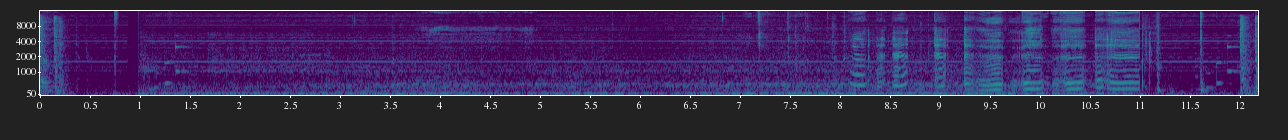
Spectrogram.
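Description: A microwave hums steadily.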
